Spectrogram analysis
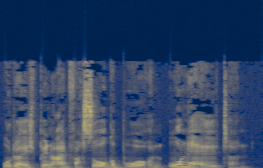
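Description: A woman voicing a clueless, quick-tempered young male rat in a storybook reading, whiny and grumbling. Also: medium pitch, sing-song, gravelly, husky, voice pushed up, exaggerated voice. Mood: plaintive. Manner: whiny, grumbling, gets loud.

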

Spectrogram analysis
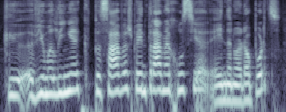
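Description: A quick-talking woman with a European Portuguese accent, a guest telling stories in casual chat. She acts out quoted lines with lively energy. The sound is dry and close, with no room echo. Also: a little high. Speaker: podcast guest.

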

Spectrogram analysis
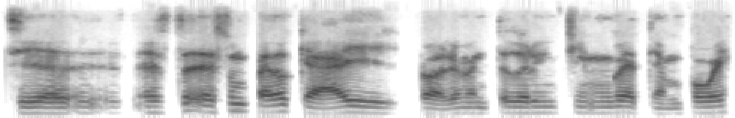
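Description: A man's voice: medium pitch, a little slow, no room sound. Slangy Mexican man, dull lo-fi sound. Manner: slangy and relaxed, full of swearing and filler. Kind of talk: casual chat. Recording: dull lo-fi recording.

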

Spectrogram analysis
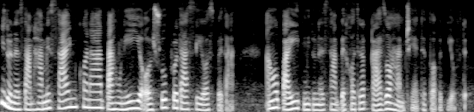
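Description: A woman narrating a first-person audiobook story in a calm, even reading voice. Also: low-pitched, dull audio, slight background noise.

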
